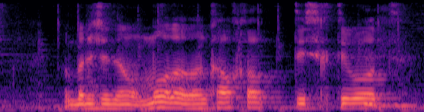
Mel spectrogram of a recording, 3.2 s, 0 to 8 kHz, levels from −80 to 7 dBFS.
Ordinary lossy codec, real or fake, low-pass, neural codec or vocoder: none; real; 7.2 kHz; none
